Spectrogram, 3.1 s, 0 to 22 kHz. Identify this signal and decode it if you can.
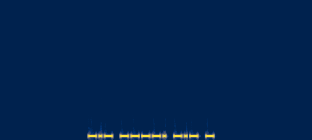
Morse code, heard as a keyed tone, about 46 wpm, 700 Hz. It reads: K9KT
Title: USA Call Signs - 4 Characters - Repeated 2x - 45wpm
